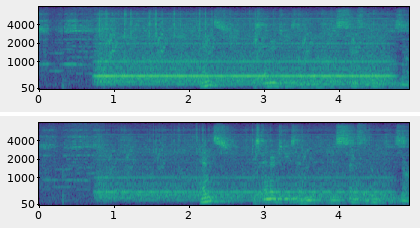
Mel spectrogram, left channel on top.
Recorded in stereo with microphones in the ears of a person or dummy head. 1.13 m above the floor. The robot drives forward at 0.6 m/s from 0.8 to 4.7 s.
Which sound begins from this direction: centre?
A man speaking, at 2.1 s.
